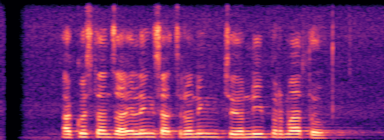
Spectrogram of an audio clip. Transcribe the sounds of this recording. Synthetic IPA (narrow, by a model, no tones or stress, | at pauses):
ʔaɡ̥ṳst̪ant͡ʃailɪŋsaʔt͡ʃɾɔnɪŋ̥ʒ̥ɔnipərmat̪ɔ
